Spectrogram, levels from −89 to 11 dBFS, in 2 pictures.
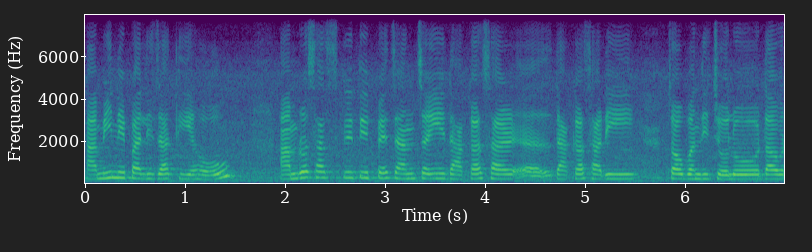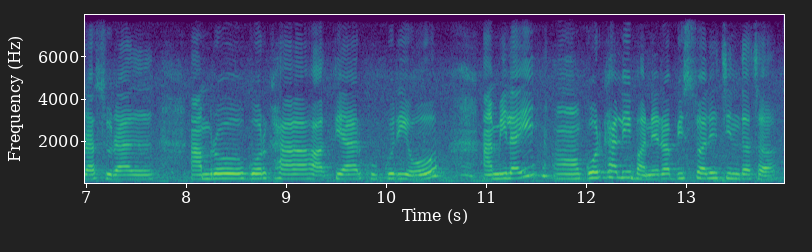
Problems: background sounds at intervals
